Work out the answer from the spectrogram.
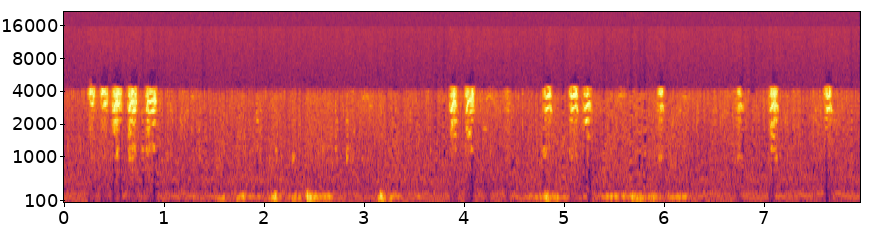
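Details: Great tits in a nest box at Théding, France, 4 May 2021, during a peanut feed: scattered high, clipped notes, a quick cluster first and then single spaced notes, with heavy low shuffling and scraping of movement in the box.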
